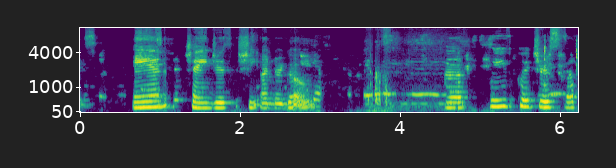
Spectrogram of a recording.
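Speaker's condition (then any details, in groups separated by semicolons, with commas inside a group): No condition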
